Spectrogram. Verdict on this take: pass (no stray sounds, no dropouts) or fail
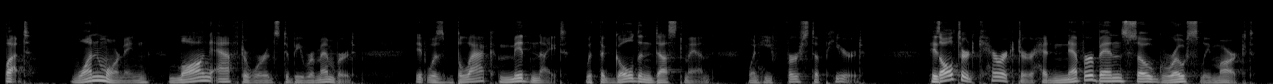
pass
